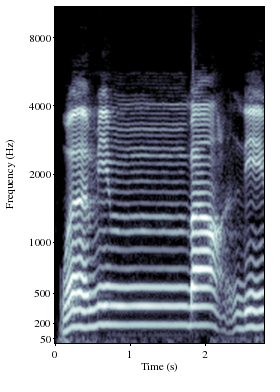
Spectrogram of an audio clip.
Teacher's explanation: Dibacakan dengan ditukarkan bunyi nun kepada bunyi mim. Jadi pada bunyi min jadi mim. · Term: hukum iqlab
